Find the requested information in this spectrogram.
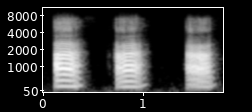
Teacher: جب حمزہ کے اوپر جزم لگائیں گے تو آ آ آ، آواز بالکل رک گئی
